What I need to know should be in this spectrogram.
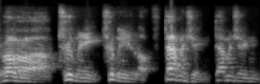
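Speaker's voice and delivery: loud, blustering rant. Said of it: "the Paris Council come along and say".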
